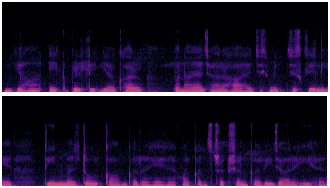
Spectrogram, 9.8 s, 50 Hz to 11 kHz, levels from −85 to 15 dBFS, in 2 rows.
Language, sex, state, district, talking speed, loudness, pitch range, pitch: Hindi, female, Bihar, Araria, 145 wpm, -32 LUFS, 190-210 Hz, 200 Hz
